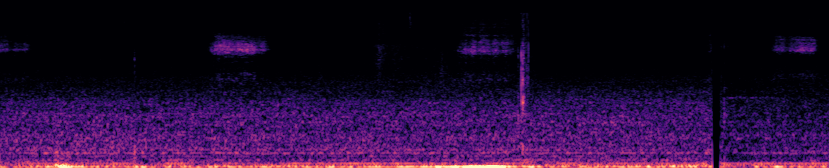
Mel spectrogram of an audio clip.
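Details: A calico cat called Angttu snores deeply, each breath giving a faint high whistle spaced a few seconds apart, with one brief click midway and a low steady hum underneath.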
